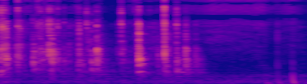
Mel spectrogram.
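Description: Rapid light clicks and taps of hard toy parts knocking together as a hand works a toy dollhouse's elevator and the figure inside it. They stop about one and a half seconds in.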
